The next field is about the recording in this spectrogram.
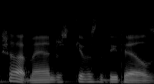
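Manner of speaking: ordinary talk, nothing marked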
